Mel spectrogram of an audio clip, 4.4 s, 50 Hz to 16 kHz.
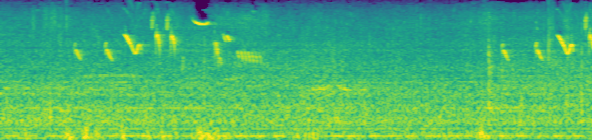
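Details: Meadow bunting singing in April 2017 at Lake Teganuma, Japan; a quick phrase of high, sharp varied notes, then a second short phrase near the end, over a low steady hum.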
